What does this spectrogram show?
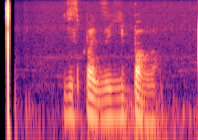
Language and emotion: Russian, angry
